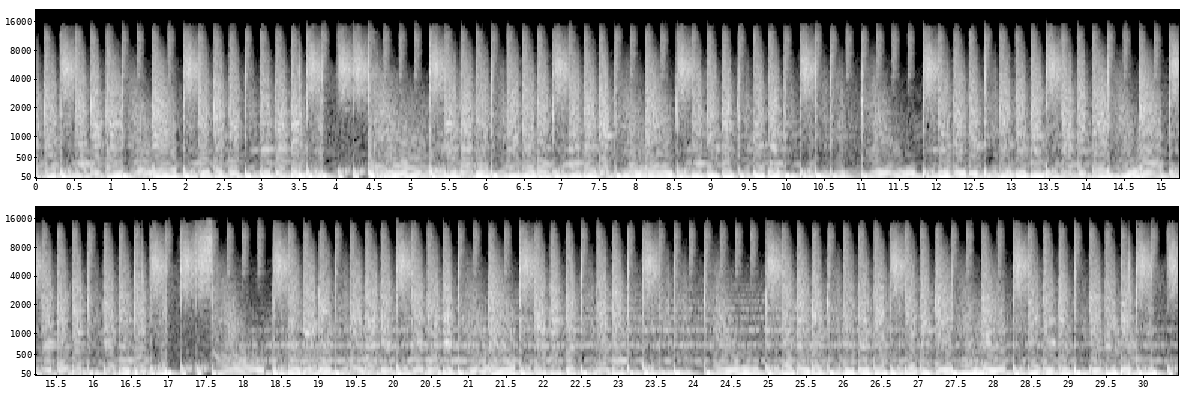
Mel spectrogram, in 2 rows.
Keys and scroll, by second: 4.8 shift+Caps_Lock, 6.4 shift+Caps_Lock, 8.0 r, 8.7 s, 10.6 super+Caps_Lock, 10.6-12.7 typing, 14.5 b, 18.5 Tab, 19.0 shift+Caps_Lock, 21.8 alt+Caps_Lock, 24.9 s, 28.8 Tab, 30.0 shift+Caps_Lock.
